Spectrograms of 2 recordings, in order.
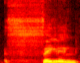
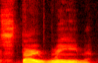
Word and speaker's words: styrene: modelers out there that I've been pronouncing sailing plastic. It's not sailing me like a dumbass. It's called styrene plastic.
